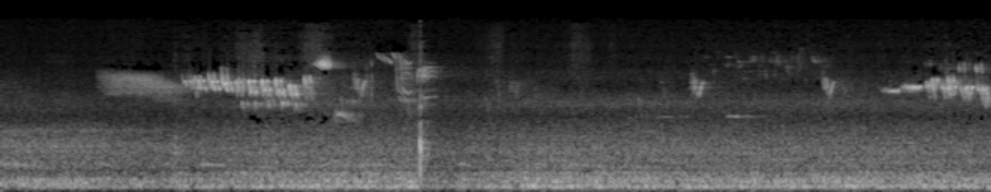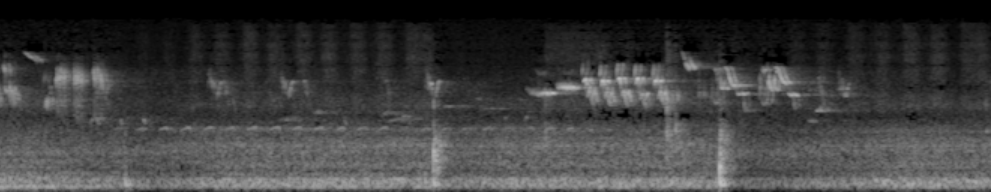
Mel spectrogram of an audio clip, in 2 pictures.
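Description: Small birds chirping in three quick bouts, over a steady low hum, with a few light knocks in between.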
